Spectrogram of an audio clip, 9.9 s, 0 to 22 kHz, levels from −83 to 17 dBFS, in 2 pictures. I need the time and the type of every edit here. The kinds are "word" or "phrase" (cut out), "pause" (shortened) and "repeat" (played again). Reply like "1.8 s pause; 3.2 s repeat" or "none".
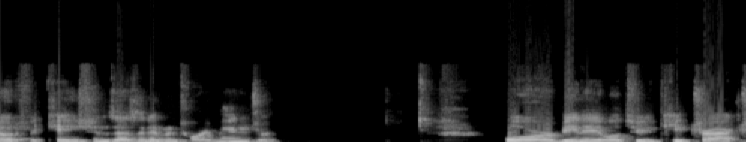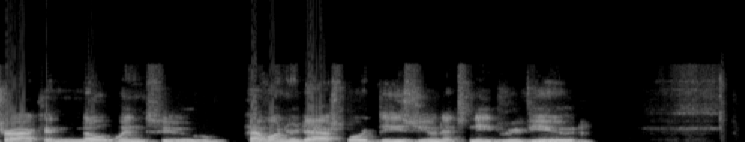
4.4 s word; 4.9 s repeat; 6.5 s pause

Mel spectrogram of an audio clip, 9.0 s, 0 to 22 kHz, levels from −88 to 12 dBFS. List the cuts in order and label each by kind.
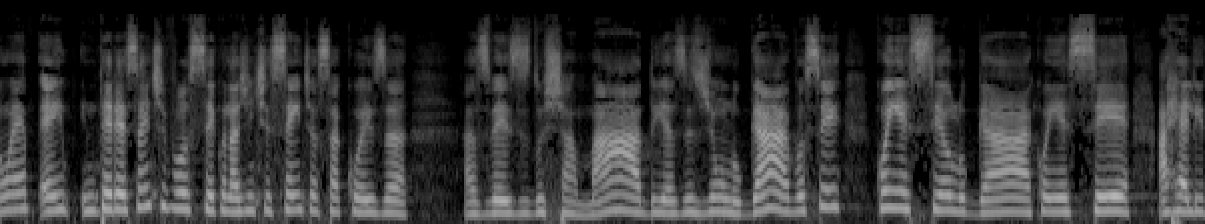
none

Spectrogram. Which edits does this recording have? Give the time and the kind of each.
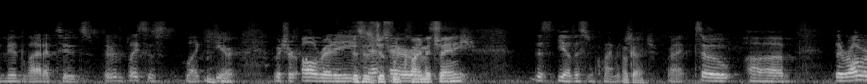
1.8 s pause; 2.7 s word; 5.9 s phrase

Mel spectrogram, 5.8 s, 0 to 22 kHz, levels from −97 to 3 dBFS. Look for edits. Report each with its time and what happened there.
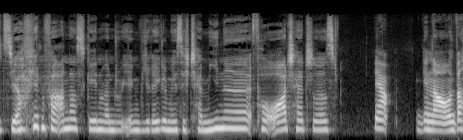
none

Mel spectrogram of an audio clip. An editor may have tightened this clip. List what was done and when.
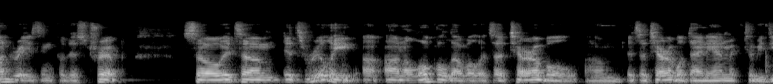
none

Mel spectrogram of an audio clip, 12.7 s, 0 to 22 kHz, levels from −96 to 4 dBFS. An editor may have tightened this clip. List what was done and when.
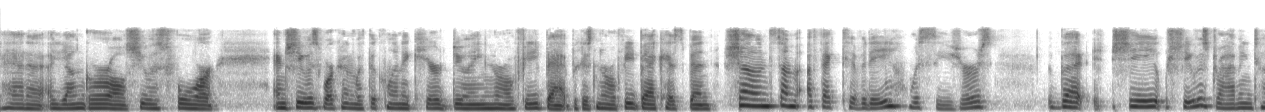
7.2 s pause

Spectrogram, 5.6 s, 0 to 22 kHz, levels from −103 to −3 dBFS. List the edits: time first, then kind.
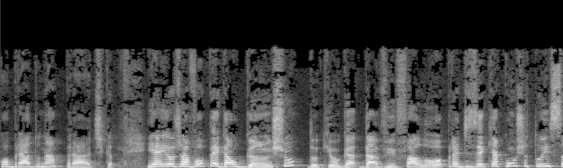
none

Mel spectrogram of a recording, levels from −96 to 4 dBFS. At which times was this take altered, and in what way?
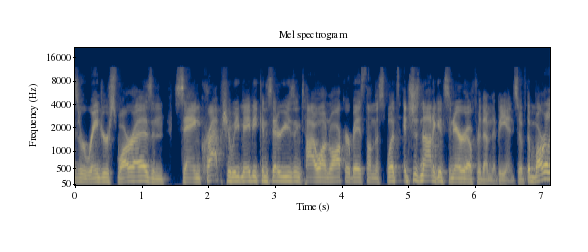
1.4 s pause

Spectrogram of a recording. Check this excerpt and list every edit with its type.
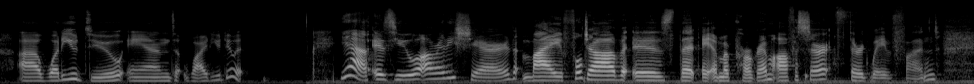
3.7 s word; 5.2 s word; 5.8 s word; 7.0 s word; 8.3 s word

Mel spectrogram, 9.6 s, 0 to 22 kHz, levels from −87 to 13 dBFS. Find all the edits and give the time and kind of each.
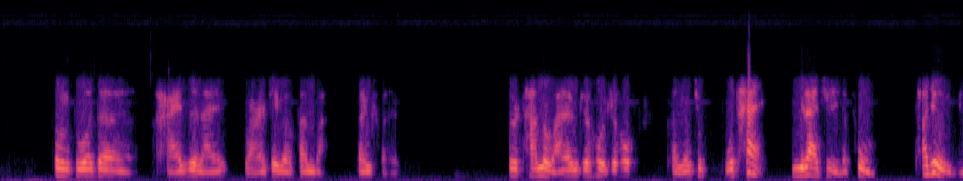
1.4 s pause

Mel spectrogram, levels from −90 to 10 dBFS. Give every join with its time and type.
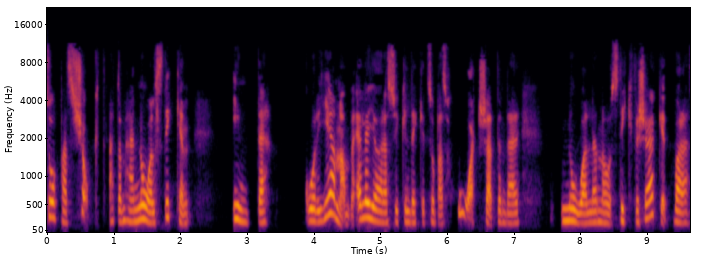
none

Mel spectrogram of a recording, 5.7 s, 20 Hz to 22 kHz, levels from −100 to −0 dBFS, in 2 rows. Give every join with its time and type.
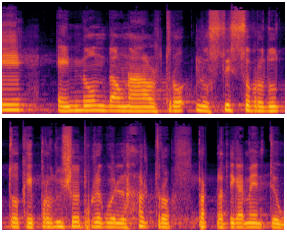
4.7 s phrase

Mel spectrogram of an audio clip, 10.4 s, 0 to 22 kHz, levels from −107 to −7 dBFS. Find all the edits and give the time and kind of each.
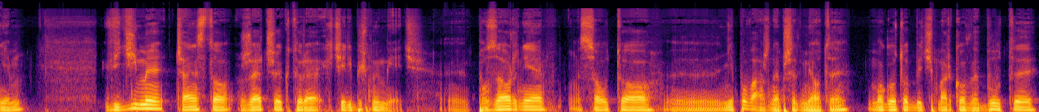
8.6 s pause

